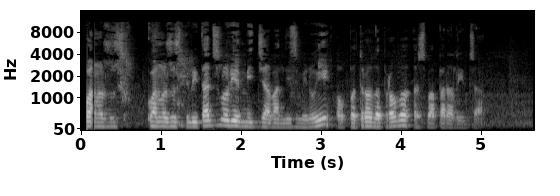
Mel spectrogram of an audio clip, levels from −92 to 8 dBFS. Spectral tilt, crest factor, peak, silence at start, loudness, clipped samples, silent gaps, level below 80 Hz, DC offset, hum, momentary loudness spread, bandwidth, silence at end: -6 dB/octave; 20 dB; -6 dBFS; 0.1 s; -27 LUFS; under 0.1%; none; -72 dBFS; under 0.1%; none; 14 LU; 11.5 kHz; 0.65 s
